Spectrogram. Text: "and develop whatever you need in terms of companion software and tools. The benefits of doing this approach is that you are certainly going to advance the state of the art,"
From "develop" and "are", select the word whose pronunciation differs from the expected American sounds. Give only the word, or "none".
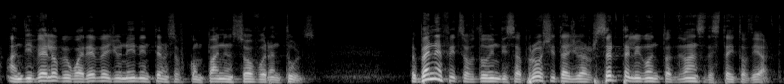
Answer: none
